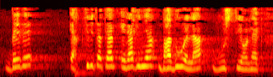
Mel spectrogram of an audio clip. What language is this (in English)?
Basque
